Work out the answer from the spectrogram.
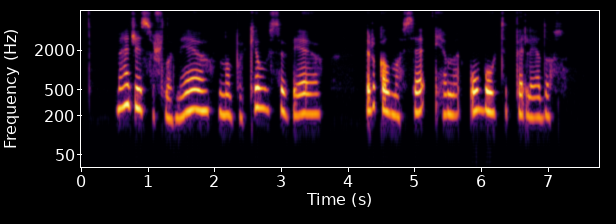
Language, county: Lithuanian, Vilnius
